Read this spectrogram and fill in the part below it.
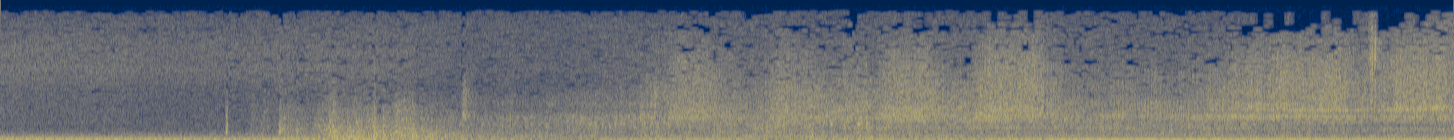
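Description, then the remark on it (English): A small propeller plane in flight drones steadily while a thunderstorm rumbles around it, deep rolling thunder and rain noise washing over the engine hum without pause. “If by chance we should not pass through this incredible maelstrom, you will find instructions for the disposition of my worldly goods and my remains, should there be any”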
